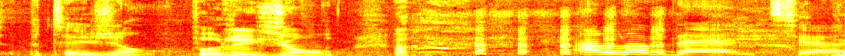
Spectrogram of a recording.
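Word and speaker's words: Pettijohn: French pronunciation. It's Petty-Jean.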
